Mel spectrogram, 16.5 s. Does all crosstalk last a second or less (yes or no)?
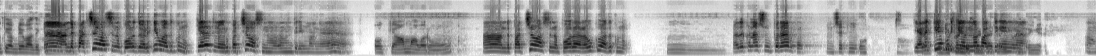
no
